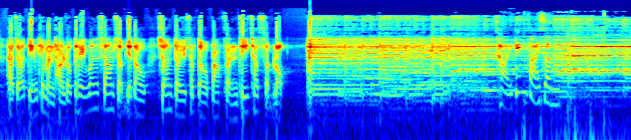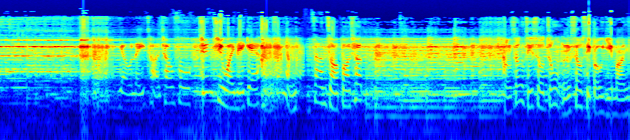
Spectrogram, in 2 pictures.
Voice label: chinese radio

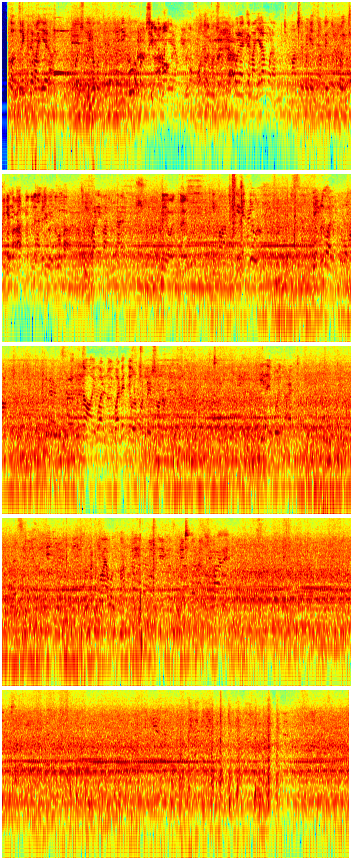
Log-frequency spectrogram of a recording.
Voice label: train punks argue, Spanish street recordings; to barcelona

